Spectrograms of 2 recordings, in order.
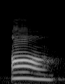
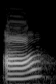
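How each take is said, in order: First: Ah as a French nasal vowel, falling. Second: Ah as an open oral French A, rising; French letter A. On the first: Teacher compares two sounds for students, nasal ah. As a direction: send ah through the nose, tune dropping. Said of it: "Listen and compare the two sounds". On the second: Teacher compares two sounds for students, oral French A. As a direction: say Ah through the mouth only, tune lifting. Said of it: "similar to the French letter A. Listen and compare". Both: Shown as a demonstration.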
